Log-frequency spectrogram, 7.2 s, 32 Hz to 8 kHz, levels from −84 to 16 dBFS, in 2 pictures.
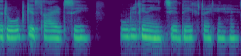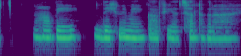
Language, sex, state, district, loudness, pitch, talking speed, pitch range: Hindi, female, Bihar, Supaul, -28 LUFS, 200 Hz, 155 wpm, 190-205 Hz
